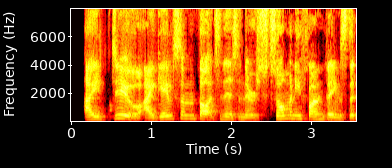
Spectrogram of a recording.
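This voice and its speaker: A man speaks at a fairly quick pace. The background is quiet. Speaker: actor, remote interview guest. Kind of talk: interview answer. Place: home room. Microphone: webcam.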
